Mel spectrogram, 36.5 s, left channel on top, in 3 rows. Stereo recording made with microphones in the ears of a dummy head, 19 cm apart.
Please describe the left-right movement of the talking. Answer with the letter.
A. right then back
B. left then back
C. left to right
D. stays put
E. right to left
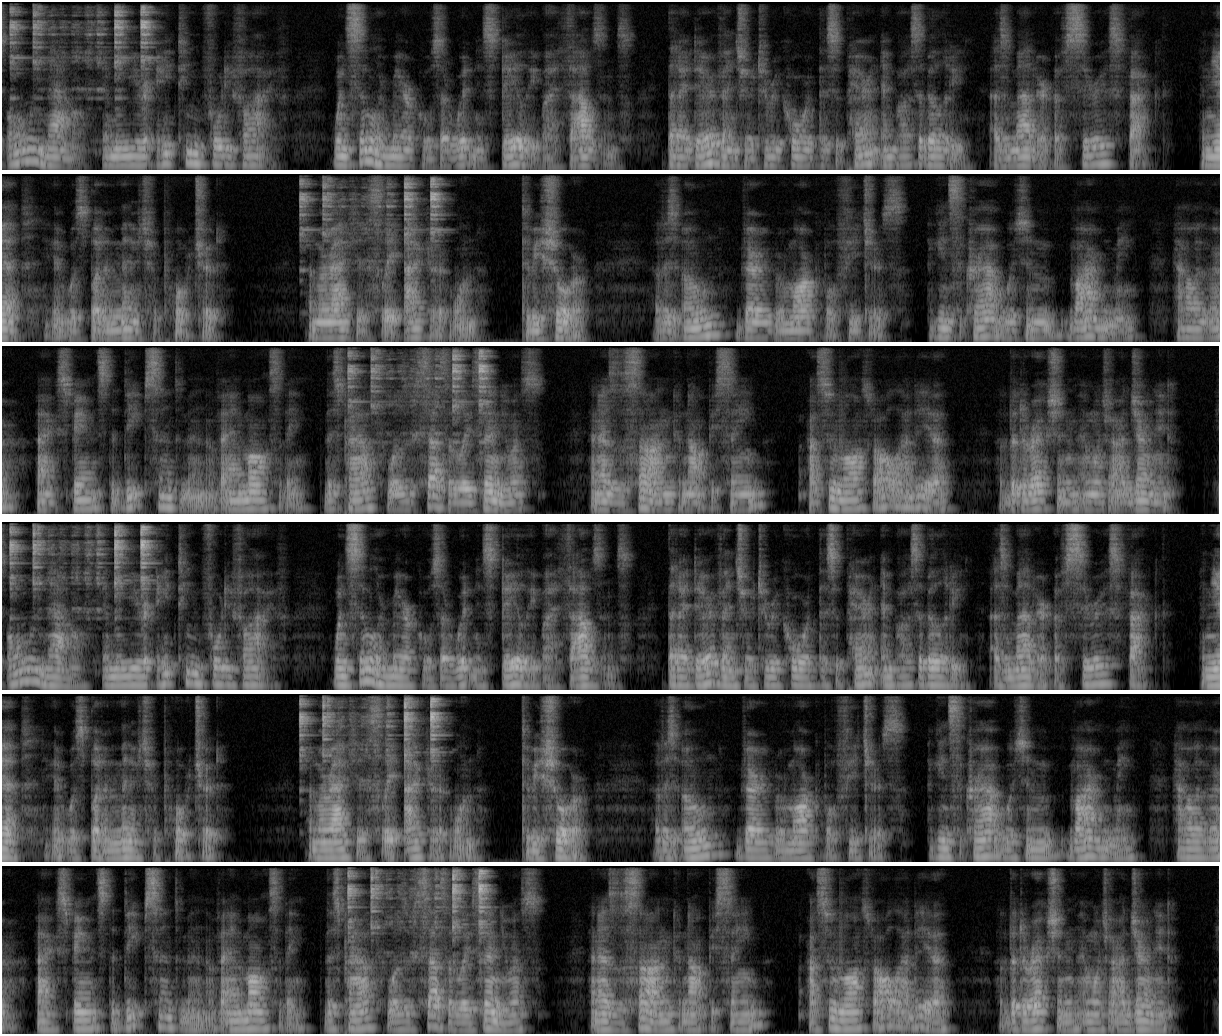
D.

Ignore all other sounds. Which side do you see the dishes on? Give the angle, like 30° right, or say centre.
30° right.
